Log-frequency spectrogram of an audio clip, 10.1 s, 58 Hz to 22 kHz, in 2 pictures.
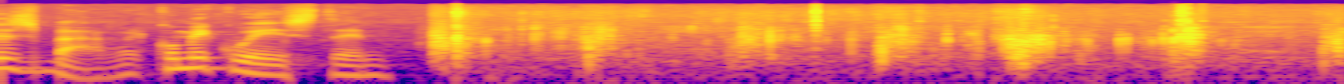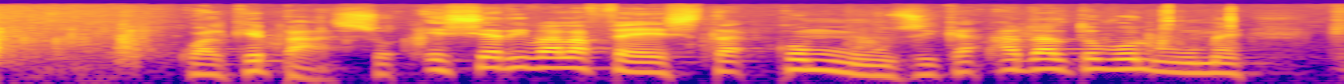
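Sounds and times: footsteps on gravel: 0:01.6 - 0:09.7.

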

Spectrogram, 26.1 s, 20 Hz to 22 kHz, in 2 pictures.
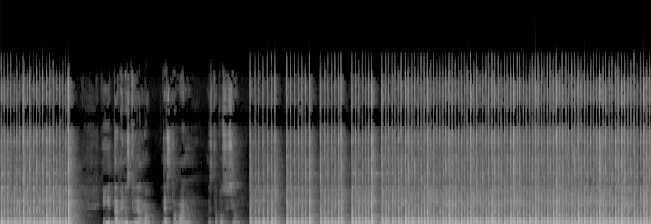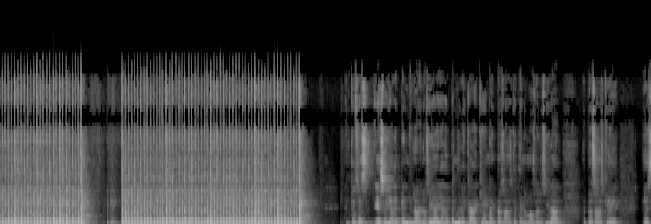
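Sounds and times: snare drum roll: 0:00.0 - 0:01.6, 0:05.0 - 0:19.4.

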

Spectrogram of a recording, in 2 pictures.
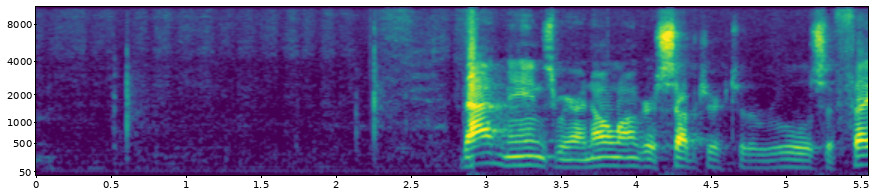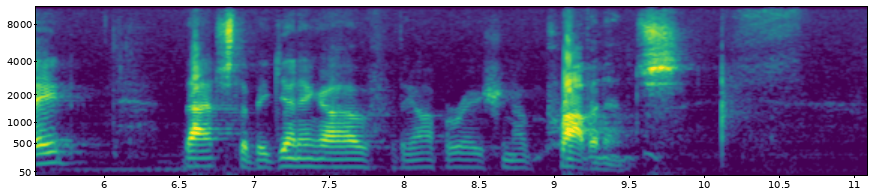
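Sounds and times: chalk tapping on board: 0:00.0 - 0:02.5
chalk drawing on chalkboard: 0:00.0 - 0:02.9
man speaking: 0:02.8 - 0:05.9, 0:06.5 - 0:09.9.

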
